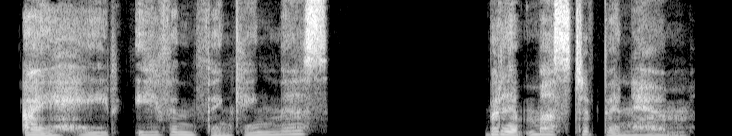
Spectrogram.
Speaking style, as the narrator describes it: Marissa whispers

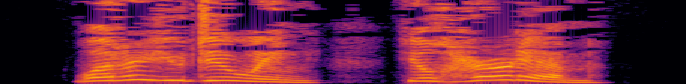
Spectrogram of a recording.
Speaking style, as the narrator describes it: Clary cried out

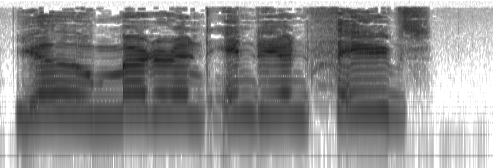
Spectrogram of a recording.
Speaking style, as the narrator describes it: Across the stillness of the hot afternoon, Stuart Mitchell's screeching voice lashed like a whip

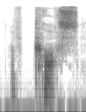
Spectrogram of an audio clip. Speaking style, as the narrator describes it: Sirius muttered

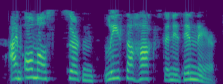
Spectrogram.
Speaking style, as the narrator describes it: she said urgently

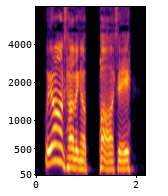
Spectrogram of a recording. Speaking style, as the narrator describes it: Lord Darren said through clenched teeth

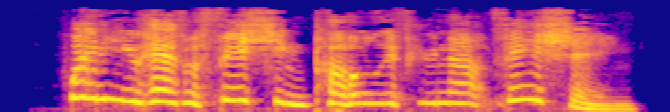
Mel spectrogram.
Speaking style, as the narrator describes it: She giggled

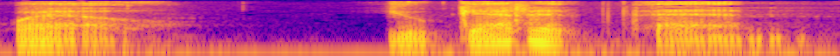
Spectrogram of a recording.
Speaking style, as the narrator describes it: he said grimly, though in a modified tone of voice

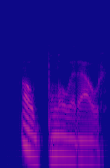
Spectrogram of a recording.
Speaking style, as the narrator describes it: Ronnie muttered

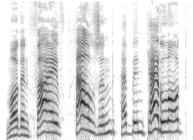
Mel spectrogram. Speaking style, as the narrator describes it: he said with enthusiasm, his voice going up an octave

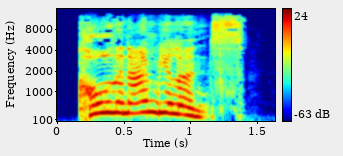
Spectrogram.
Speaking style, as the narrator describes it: Joel shouts

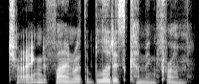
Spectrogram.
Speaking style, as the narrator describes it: muttered

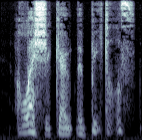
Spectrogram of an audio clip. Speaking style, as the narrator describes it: he said in his husky rasp of a voice

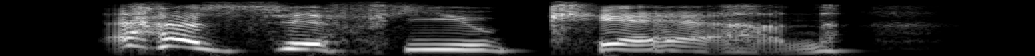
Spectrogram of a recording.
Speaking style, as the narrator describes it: Tarbin barked out a laugh

